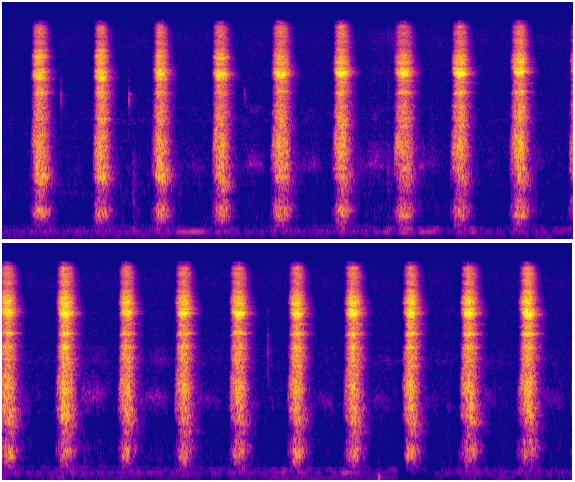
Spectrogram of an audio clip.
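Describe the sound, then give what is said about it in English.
A steady series of about twenty sharp, forceful breaths pushed out through the nose or mouth from the diaphragm in a 'blow breath' breathing exercise, evenly spaced roughly every half second, fairly loud, with no talking. “Now we're just going to start the blow breath. Breathing through the diaphragm, just out.”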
